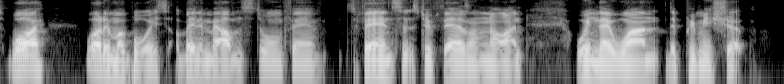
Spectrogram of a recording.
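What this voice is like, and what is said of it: Excited, energetic voice. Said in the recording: “you can probably hear it in my voice. I'm a little bit more excited about this one”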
